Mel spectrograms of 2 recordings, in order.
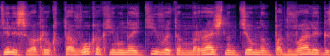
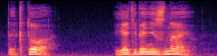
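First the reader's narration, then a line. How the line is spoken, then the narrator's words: Rough blurt. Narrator (Russian): грубоватым тоном выпалил Иннокентий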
